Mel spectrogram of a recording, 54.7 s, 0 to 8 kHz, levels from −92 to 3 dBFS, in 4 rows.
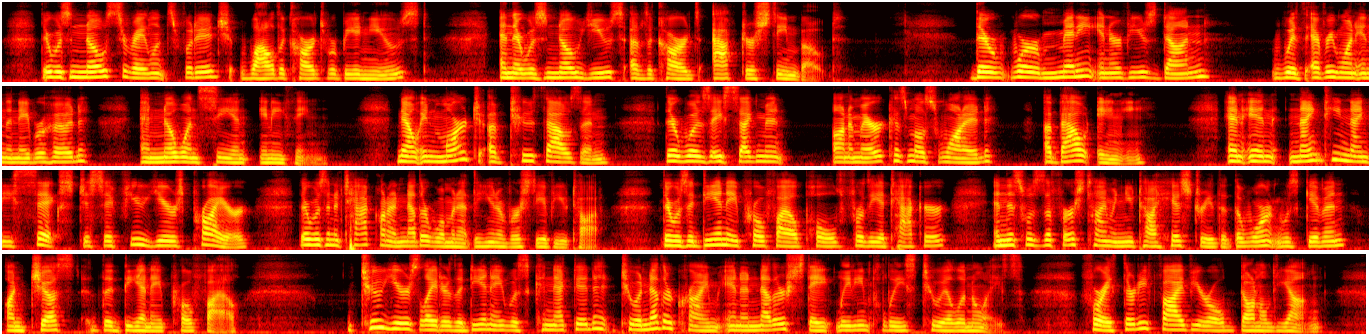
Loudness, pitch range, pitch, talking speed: -22 LUFS, 150-190 Hz, 170 Hz, 135 wpm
